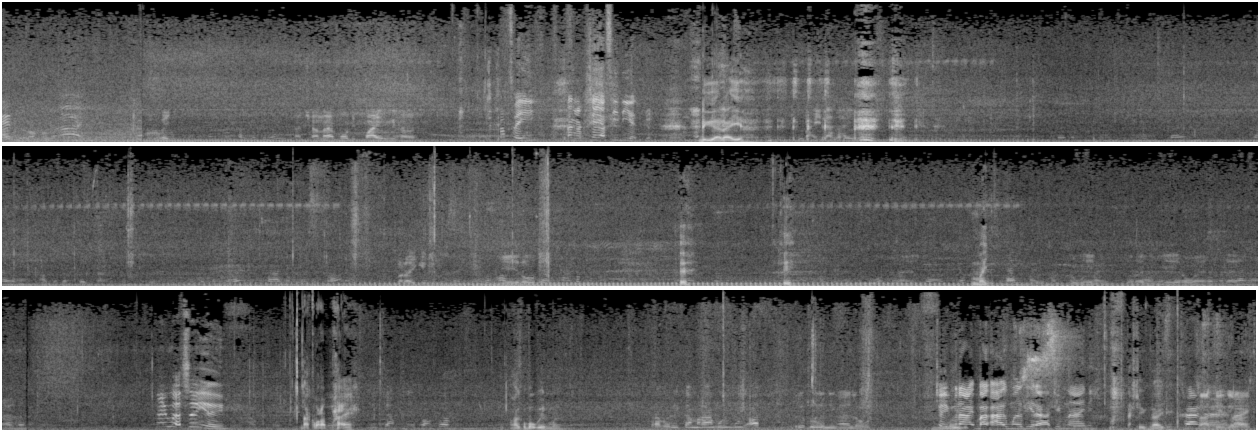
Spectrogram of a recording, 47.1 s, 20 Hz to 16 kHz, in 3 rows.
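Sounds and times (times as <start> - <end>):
small engine droning: 0.0 - 31.7
steady low hum: 16.4 - 31.7.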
